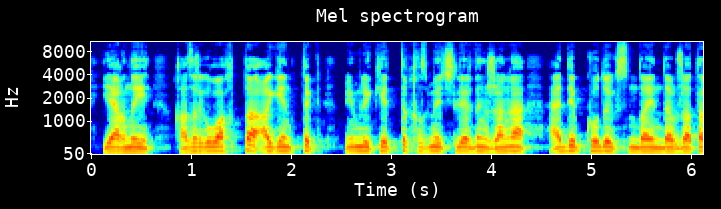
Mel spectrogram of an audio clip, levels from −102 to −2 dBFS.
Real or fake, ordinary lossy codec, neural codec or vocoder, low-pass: real; none; none; none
